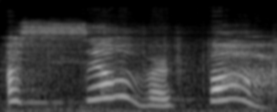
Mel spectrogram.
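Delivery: gasped-out discovery, pitched high and drawn out; startled exclamation. Acted. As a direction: react in high, slow astonishment. Claire spots the fur scarf.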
